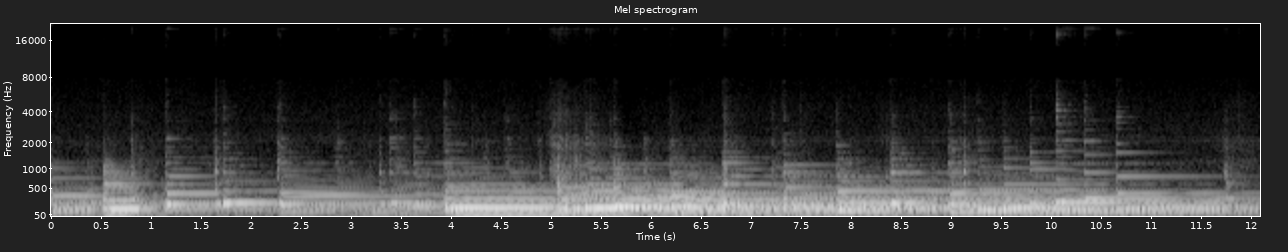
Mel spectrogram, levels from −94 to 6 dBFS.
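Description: Stereo read as mono runs from start to finish: interleaved left and right samples are taken one after another as a single channel, so each frame counts twice. Playback runs at 0.5x speed and 12 semitones low, with a faint mirrored image in the upper spectrum.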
